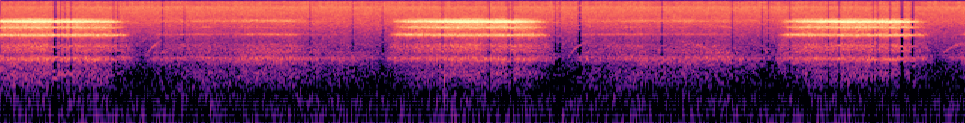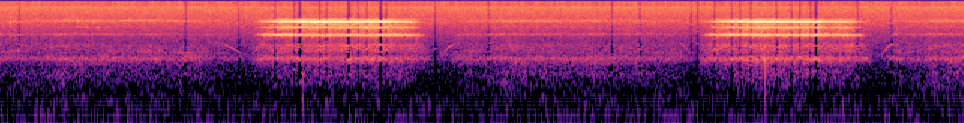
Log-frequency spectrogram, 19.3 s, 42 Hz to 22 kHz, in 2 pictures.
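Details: Rhythmic snoring at about 14 breaths a minute, each inward breath a rasping, slightly whistling snore; 8-minute snoring recording.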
